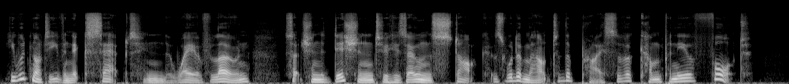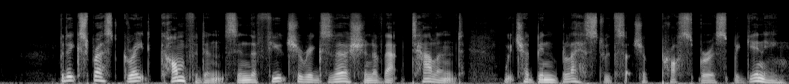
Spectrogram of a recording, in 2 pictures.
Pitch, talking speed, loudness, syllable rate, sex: 115 Hz, 180 wpm, -19 LUFS, 5.1 syllables/s, male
